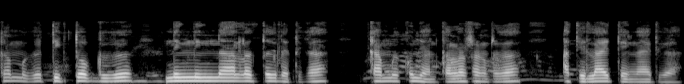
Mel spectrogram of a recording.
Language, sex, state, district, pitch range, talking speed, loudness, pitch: Wancho, male, Arunachal Pradesh, Longding, 135-160 Hz, 185 wpm, -17 LUFS, 150 Hz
